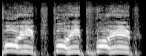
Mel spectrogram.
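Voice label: Czech positive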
